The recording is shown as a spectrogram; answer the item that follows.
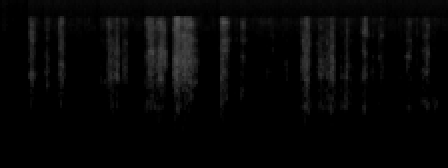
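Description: Near silence, broken by faint, scattered short scratching noises, with a small cluster of them about a second and a half in.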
